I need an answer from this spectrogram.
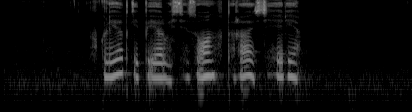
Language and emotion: Russian, sad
